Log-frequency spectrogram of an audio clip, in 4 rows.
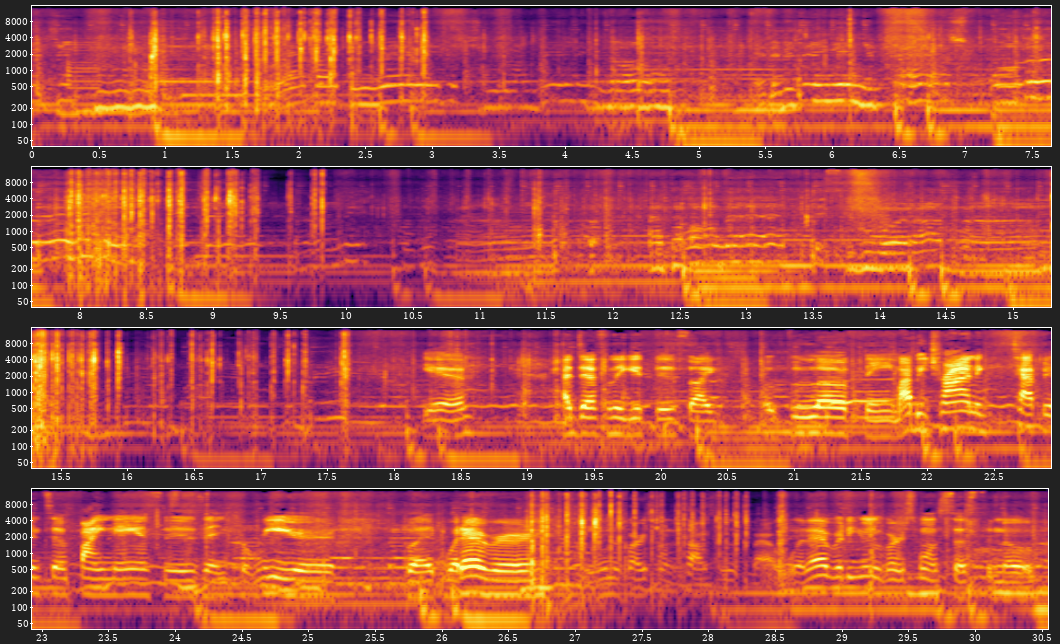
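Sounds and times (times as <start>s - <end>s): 
tarot card deck being shuffled: 0.0s - 10.2s, 10.8s - 20.8s, 26.5s - 29.3s
steady musical background: 0.0s - 30.5s
speech: 19.4s - 26.9s, 28.8s - 30.5s.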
